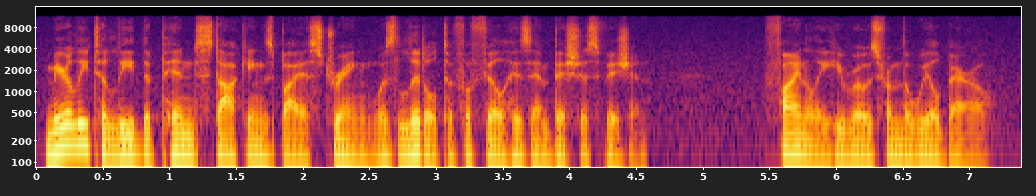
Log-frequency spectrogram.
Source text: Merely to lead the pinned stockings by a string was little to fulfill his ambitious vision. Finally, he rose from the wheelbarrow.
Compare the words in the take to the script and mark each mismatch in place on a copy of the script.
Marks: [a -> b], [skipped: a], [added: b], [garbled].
Merely to lead the pinned stockings by a string was little to fulfill his ambitious vision. Finally, he rose from the wheelbarrow.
